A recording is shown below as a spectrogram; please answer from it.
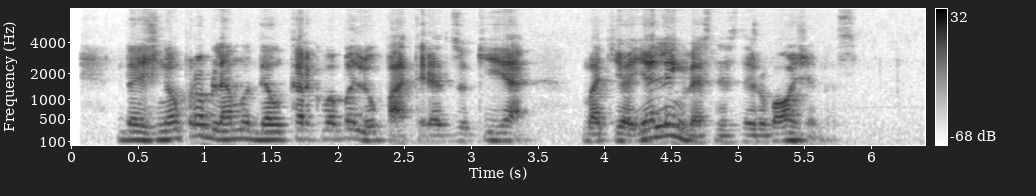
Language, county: Lithuanian, Šiauliai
